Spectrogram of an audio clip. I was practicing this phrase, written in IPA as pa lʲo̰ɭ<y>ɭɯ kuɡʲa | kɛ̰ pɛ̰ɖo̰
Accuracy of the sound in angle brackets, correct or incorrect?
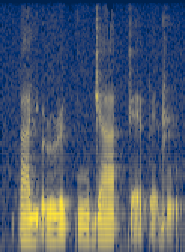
incorrect: u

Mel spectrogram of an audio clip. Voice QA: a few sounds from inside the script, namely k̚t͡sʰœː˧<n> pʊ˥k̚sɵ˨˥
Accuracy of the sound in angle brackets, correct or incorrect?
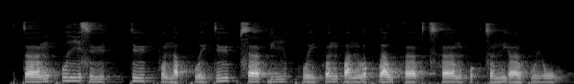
incorrect: ŋ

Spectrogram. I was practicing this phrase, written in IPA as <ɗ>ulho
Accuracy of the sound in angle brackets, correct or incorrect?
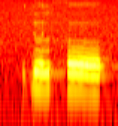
correct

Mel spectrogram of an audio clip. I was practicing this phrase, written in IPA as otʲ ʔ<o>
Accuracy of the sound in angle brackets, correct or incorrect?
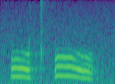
correct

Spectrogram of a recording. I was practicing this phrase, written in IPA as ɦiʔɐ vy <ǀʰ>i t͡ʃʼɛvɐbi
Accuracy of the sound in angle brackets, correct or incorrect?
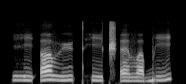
incorrect: t̪ʰ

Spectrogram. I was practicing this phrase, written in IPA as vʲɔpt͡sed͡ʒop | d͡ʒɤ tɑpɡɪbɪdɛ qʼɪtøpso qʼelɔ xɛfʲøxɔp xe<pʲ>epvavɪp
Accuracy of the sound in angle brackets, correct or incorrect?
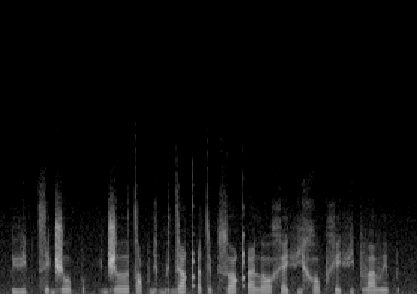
incorrect: fʲ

